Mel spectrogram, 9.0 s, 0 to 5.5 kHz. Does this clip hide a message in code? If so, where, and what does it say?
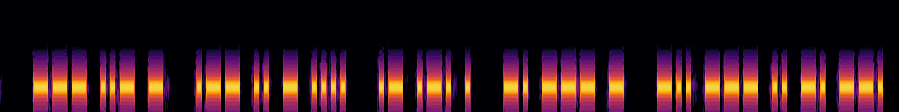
Yes: Morse code from 0.3 to 8.8 s, heard as a keyed tone, about 25 wpm, 600 Hz. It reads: OUT WITH ARE NOT DOING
